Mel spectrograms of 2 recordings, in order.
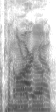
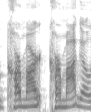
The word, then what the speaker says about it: Camargo: Like, by the end of the season, Phillies fans' favorite player is going to be Camargo. Like, he's going to be the guy that everyone. – Now, has. Have you got the name yet? – Camargo, right? It's Camargo.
